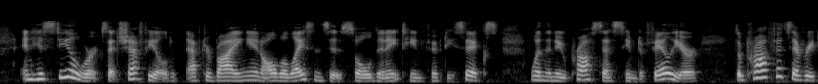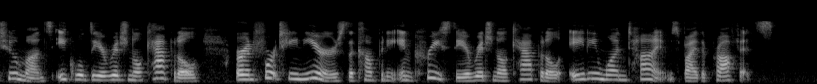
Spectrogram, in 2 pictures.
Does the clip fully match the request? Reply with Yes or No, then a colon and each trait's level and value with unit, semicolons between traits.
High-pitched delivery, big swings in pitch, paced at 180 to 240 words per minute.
No: high, 195 Hz; wide, 5.7 semitones; average, 170 wpm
